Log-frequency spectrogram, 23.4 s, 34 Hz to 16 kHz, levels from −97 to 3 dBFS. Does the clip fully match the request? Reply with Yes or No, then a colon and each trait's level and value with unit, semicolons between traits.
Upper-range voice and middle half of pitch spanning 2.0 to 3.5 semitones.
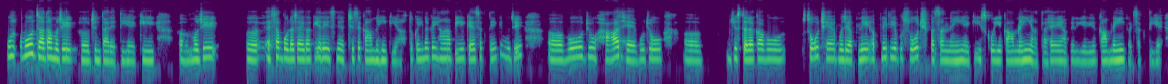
Yes: high, 210 Hz; average, 2.8 semitones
